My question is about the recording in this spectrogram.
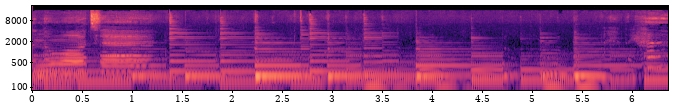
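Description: Acoustic guitar playing an instrumental passage of plucked notes and chords between verses. A sung line ends in the first second.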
